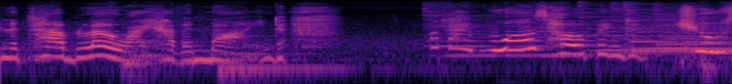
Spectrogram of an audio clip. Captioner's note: gasp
